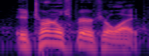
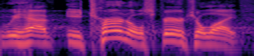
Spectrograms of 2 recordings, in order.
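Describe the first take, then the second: First: Much softer and lower, "Eternal" leaned on; quiet emphatic echo. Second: Said in the usual way. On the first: Shown as a demonstration. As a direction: repeat it softly to drive it home.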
